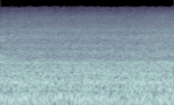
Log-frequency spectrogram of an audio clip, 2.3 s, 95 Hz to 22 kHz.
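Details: Old Goodman A49 4-ton air handler in an attic, called in for no cooling, with no blower action, a burnt smell and a dirty, moldy blower wheel; after service a steady, even rush of air with a constant low hum and no rubbing, squealing or rattling, blower running normally.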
